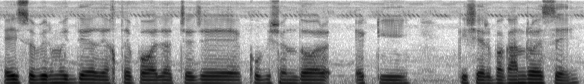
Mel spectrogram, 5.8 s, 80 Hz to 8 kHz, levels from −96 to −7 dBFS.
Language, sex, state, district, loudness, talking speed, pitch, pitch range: Bengali, male, Assam, Hailakandi, -16 LUFS, 135 wpm, 120 Hz, 115-125 Hz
